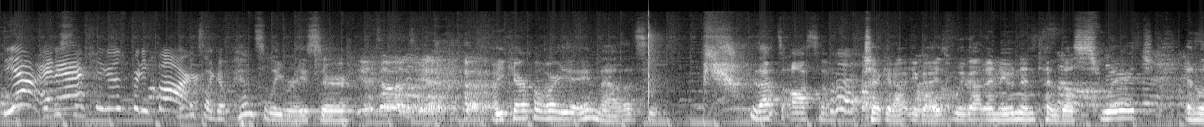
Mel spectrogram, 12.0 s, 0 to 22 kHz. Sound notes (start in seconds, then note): 3.4 chuckles; 6.3 firing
